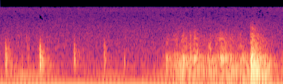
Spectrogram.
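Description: A hotel room window being opened: a few light taps or clicks come first, then a longer rattling, scraping sound that ends in a sharp thump.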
